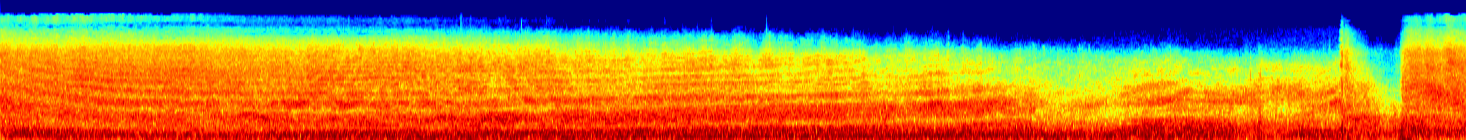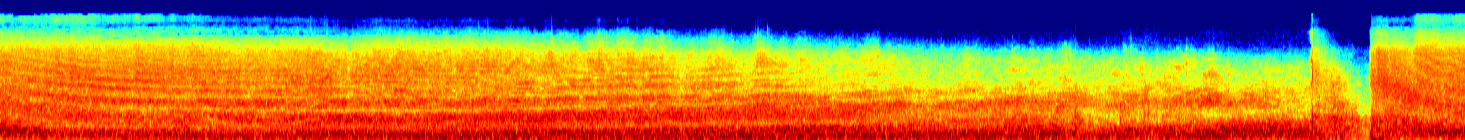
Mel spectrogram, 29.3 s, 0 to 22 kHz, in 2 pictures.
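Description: Tomahawk cruise missiles launching one after another from a destroyer's vertical launch cells: the solid-rocket booster's loud, steady rushing noise, with a slow sweeping, phasing quality as the missile climbs away. The noise breaks off suddenly about 14 seconds in and again near the end, each time starting afresh with the next launch.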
